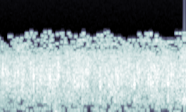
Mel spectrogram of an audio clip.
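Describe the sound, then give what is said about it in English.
Steady audience applause fills the whole stretch, a dense, even wash of many hands clapping at a constant level with no voices rising above it. “I hope the applause means that you understood that that has something to do with the second law of thermodynamics.”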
